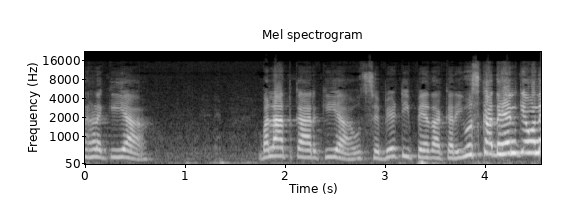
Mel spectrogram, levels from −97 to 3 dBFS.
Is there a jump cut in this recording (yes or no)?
no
